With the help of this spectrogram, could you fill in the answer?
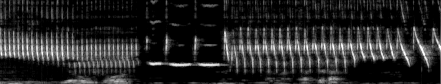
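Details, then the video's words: Canary song played to stimulate reluctant canaries to sing: fast trills and rattling rolls high in pitch, a pure steady whistled note in the middle, then rapid repeated chirps and descending slurred notes, with faint low murmurs beneath. "CUITAN KENARI untuk merangsang kenari males bunyi agar gacor || pancingan kenari susah bunyi"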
